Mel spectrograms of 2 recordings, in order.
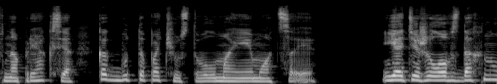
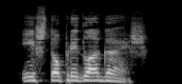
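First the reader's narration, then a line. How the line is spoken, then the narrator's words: Grumbled. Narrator (Russian): пробурчал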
